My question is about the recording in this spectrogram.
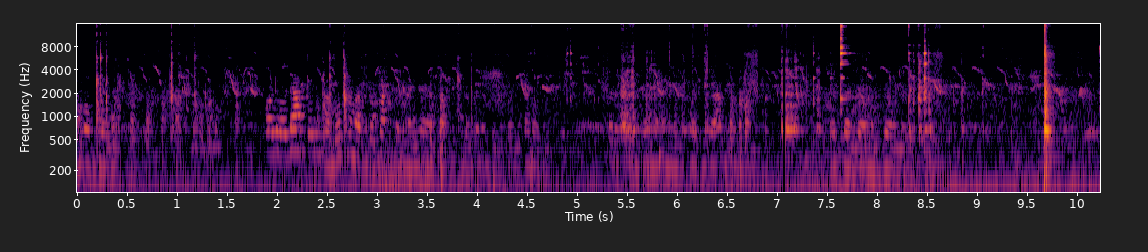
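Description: Near silence: faint clucking bird calls in the background, with a few sharp clicks, the loudest about three-quarters of the way through and near the end.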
